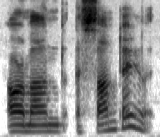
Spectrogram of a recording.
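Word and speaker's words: Armand Assante: And his name's Armand Asante, is how he's pronounced, I think.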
